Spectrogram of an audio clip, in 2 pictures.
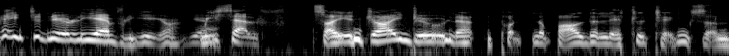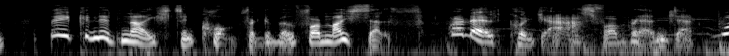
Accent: Tallaght, Leinster, Ireland; I'm from Talla in Dublin.

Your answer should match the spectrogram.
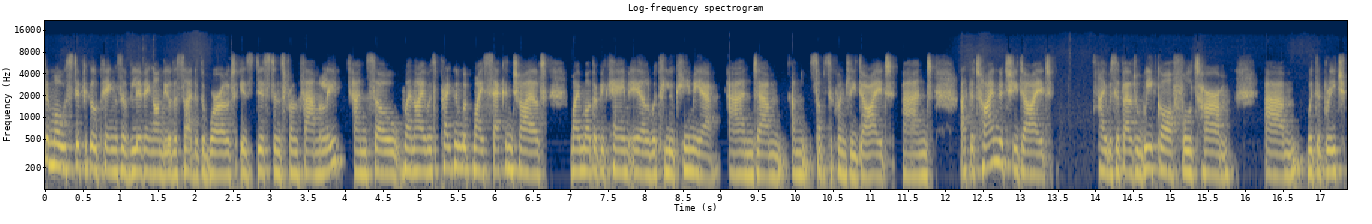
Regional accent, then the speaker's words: Ireland; moved away; I am an Irish poet, or an emigre poet, as you know, part of the traditional Irish diaspora.

